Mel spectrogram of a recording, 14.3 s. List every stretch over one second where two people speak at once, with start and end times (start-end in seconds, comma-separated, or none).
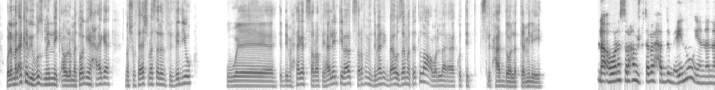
none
